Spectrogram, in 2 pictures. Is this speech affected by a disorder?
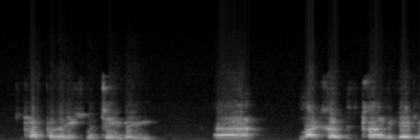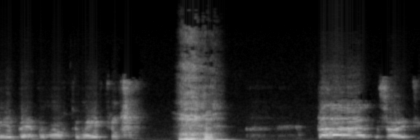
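Yes: cerebral palsy; swimming as early physio.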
